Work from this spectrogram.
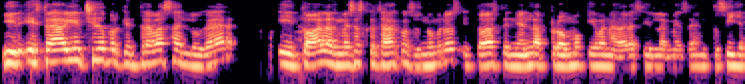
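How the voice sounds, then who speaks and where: A man talks at a very fast pace. His fairly high voice keeps a fairly even intonation. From Mexico, Monterrey. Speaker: podcast host. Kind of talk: casual chat.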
